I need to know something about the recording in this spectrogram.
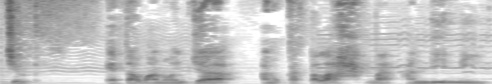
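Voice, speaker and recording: A woman's voice: extremely low pitch, flat delivery, a little slow, darkish tone, faint music behind. A woman with a Sundanese accent narrating a folk tale in a dramatic storytelling style.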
